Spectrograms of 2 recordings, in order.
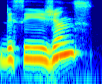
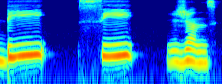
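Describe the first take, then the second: First: Said in the usual way. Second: "decisions" drawn out in separate syllables. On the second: Shown as a demonstration. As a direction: break "decisions" slowly into de-ci-sions. Teacher sounds out the new word. ("decisions" को धीरे-धीरे तोड़कर)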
